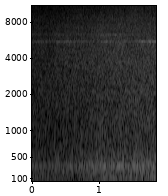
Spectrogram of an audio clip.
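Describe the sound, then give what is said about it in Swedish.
A steady, droning aircraft engine from the PC game Flight Simulator 2004, running on a computer, hums continuously with a broad hiss and a faint high whine, heard at an even, moderate level with no talking. “sitter framför sin dator och han har igång PC-spelet Flight Simulator 2004.”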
